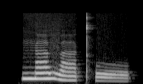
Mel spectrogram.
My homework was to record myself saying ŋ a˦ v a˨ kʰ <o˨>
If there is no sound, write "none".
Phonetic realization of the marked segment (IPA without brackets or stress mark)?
o˨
